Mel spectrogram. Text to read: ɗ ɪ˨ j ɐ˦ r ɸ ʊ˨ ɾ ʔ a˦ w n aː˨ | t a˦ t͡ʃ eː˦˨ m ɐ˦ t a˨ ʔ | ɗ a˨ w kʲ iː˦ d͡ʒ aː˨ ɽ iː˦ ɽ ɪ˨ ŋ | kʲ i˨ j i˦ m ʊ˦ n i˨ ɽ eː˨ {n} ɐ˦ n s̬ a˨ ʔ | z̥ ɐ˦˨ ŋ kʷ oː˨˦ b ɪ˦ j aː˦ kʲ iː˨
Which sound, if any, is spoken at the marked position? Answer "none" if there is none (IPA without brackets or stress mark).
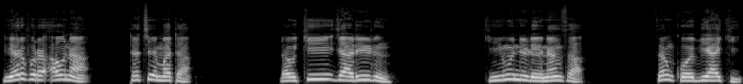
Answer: n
